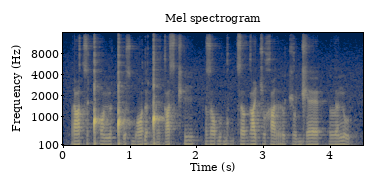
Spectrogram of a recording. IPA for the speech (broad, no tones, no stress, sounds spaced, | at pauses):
ɾ ɑ t͡s ʊ ǃʰ ɔ n ʊ ǃʼ u s b ɔ ɗ ʌ ɡ͡ǃ ɛ ɡ ɑ s t͡ʃʼ i | z ɔ ɓ u ɡ u b t͡s ʌ ɡ ɑ c ʊ x ɑ r u t͡ʃ ʊ d͡ʒ ɛ | l ə n u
